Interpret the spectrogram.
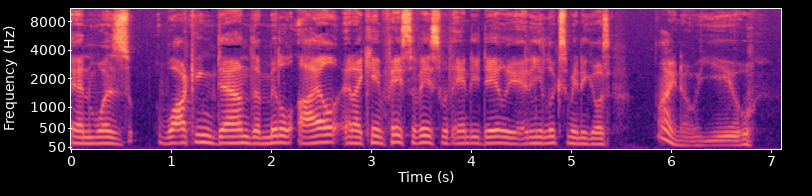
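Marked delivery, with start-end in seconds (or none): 5.9-6.8 very low, muttered under the breath. Retelling a stranger's words on a plane: imitating someone muttering under his breath. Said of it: "under his breath".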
